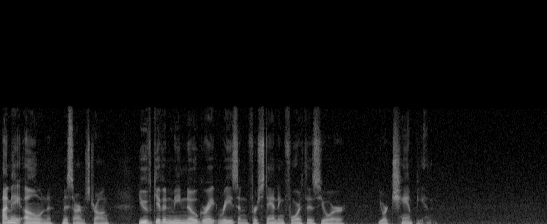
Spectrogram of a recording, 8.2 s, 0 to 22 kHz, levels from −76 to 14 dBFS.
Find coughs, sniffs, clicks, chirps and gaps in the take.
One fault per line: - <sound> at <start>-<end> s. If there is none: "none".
none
